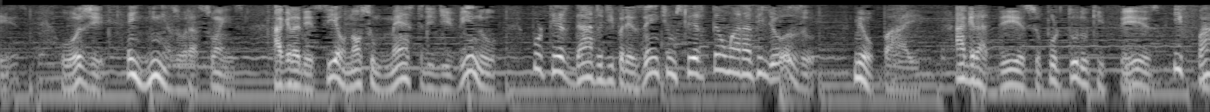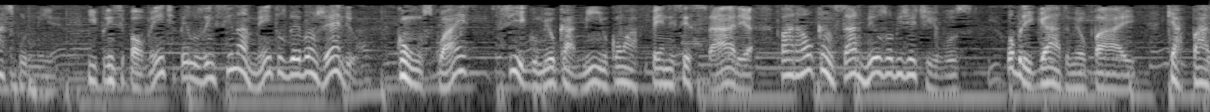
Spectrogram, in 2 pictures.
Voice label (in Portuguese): Natal Pai Masculino; Telemensagens; Natal e Ano novo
